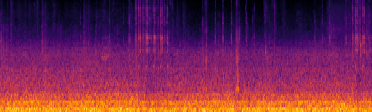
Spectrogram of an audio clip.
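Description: High-speed train running, heard from inside the passenger cabin as a loud, steady low rumble. A few faint clicks sound over it.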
